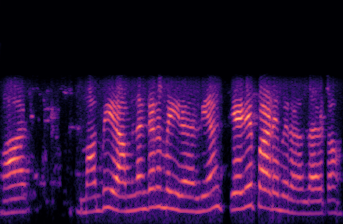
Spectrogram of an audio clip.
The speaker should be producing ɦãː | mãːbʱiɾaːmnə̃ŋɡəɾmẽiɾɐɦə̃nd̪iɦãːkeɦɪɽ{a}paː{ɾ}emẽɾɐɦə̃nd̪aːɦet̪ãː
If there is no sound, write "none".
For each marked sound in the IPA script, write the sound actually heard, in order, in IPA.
e, ɽ

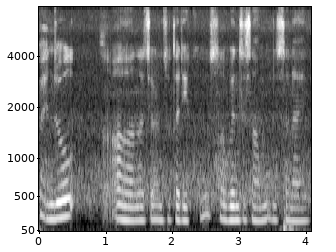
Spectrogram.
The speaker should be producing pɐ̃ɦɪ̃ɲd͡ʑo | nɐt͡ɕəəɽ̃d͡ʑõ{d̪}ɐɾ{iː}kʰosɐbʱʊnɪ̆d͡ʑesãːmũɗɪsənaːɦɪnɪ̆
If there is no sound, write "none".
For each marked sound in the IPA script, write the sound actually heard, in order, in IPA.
t̪, iː

